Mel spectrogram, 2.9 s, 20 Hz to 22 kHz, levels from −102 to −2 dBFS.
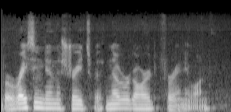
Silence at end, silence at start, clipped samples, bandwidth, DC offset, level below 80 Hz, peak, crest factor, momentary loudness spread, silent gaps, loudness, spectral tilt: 0.25 s; 0 s; under 0.1%; 13 kHz; under 0.1%; -50 dBFS; -2 dBFS; 20 dB; 12 LU; none; -22 LUFS; -6.5 dB/octave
